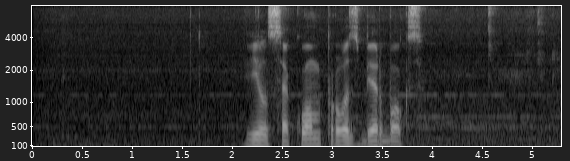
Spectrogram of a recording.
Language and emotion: Russian, neutral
